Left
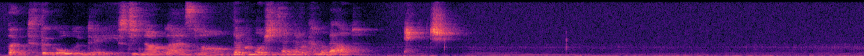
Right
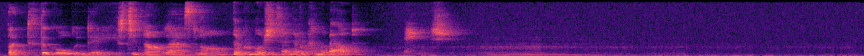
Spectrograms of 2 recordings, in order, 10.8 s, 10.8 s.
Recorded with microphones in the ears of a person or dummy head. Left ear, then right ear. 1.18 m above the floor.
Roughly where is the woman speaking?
Right.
